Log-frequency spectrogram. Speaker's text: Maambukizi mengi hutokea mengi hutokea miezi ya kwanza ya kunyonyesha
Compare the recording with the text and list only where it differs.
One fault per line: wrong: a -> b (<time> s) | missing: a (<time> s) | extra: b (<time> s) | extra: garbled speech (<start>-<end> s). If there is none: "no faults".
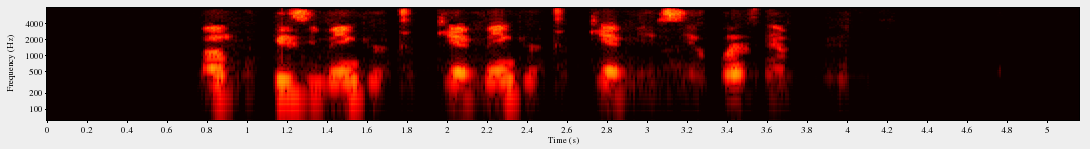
no faults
